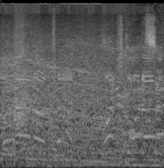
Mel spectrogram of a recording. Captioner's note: engine revs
